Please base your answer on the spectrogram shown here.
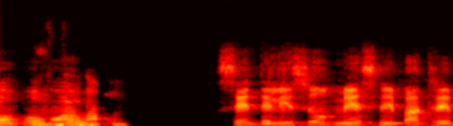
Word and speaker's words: délicieux: No, not that much rounding. Not that much flat. And not making a sound of N.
